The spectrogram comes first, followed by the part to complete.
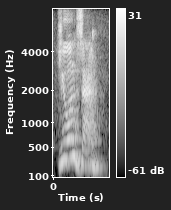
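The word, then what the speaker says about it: Xuanzang: Buddhist pilgrims Fa Yan, Yunzang and I King. X is to be pronounced as H. So you will read this as Fa Yan and this is Yunzang and I King.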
